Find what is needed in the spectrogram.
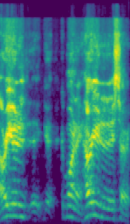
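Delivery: very loud, dead-earnest, polite delivery. Retelling how Tom greeted someone: imitating Tom asking all serious. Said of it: "He asks him, like, all serious".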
